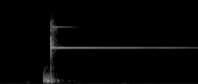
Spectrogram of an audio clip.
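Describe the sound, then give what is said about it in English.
A single bright electronic ding from a phone notification strikes sharply and then rings out as a steady, sustained tone that fades only slightly. “Can you hear my phone beeping, binging, dinging every time?”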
